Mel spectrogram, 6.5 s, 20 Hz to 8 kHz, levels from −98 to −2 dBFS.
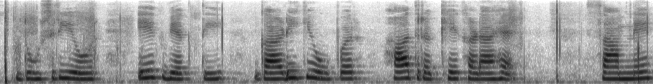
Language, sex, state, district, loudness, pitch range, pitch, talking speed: Hindi, female, Chandigarh, Chandigarh, -17 LUFS, 210-230 Hz, 215 Hz, 110 wpm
